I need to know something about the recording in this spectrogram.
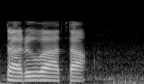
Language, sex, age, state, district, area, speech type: Telugu, female, 30-45, Andhra Pradesh, Anakapalli, urban, read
